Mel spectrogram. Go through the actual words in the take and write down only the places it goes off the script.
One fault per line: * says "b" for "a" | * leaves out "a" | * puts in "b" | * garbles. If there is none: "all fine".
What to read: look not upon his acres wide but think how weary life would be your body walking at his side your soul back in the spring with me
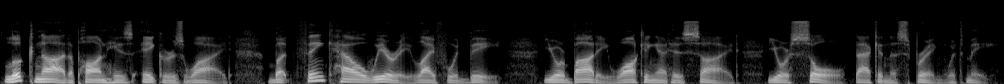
all fine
